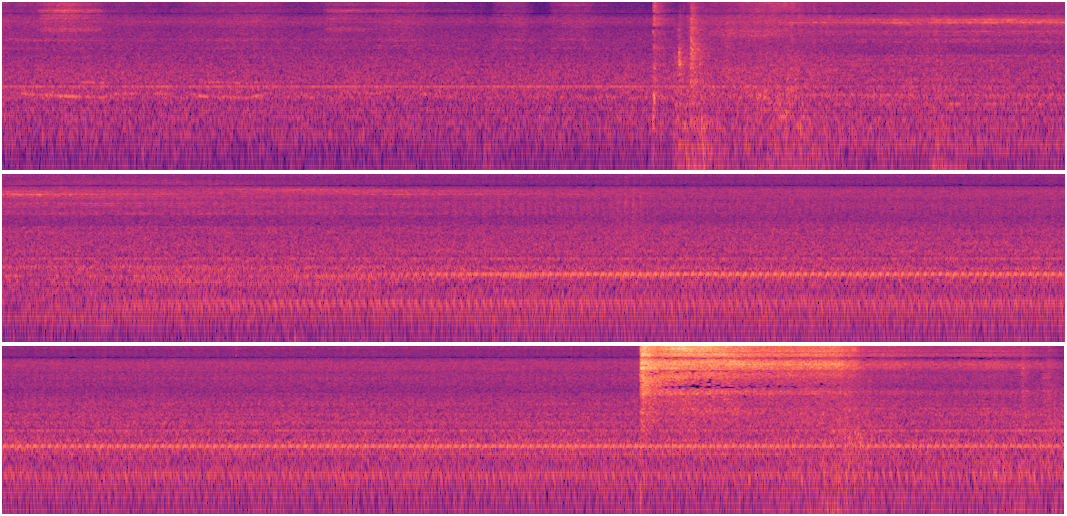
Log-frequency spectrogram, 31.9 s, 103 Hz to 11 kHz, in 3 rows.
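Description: Inside the cab of a JR 415-series electric multiple unit drawing to a stop at a platform: a steady electrical hum, with a short clatter and thump a few seconds in. Once the train is standing, a steady drone takes over, and near the end there is a loud burst of hissing air.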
